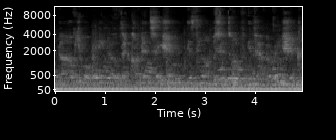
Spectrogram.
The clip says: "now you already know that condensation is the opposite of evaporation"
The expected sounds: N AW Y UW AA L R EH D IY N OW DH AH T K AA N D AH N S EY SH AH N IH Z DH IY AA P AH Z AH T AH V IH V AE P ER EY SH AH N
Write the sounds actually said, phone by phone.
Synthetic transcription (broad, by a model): N AW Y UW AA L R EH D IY N OW DH AH T K AA N D AH N S EY SH AH N IH Z DH IY AA P AH Z AH T AH V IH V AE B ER EY SH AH N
